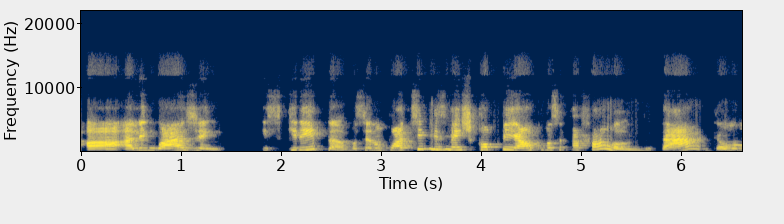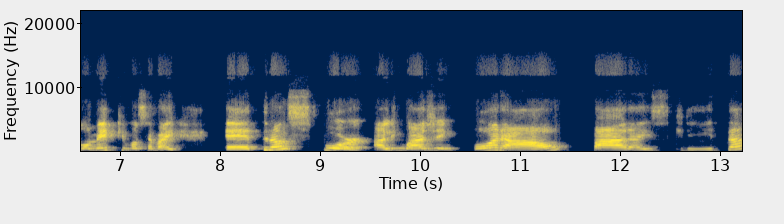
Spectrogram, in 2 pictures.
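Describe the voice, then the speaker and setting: A middle-aged Brazilian woman with a Brazilian Portuguese accent teaches an online class over a video call, explaining patiently and checking in with frequent tags. Her high, sharp voice comes through dull lo-fi call audio.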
